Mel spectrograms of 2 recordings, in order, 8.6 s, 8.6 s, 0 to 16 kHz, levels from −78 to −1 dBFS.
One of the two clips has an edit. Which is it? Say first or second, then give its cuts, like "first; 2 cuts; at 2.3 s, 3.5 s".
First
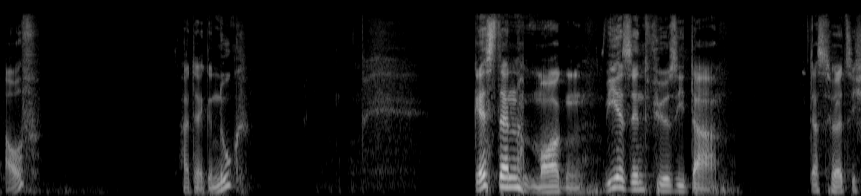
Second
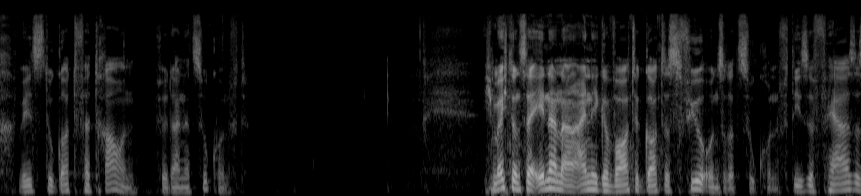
first; 1 cut; at 5.2 s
